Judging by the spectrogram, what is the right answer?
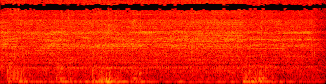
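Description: Electric hand mixer running steadily, its beaters whirring through cake batter in a metal bowl as eggs are beaten into creamed butter and sugar, with a high motor whine over the churning.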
